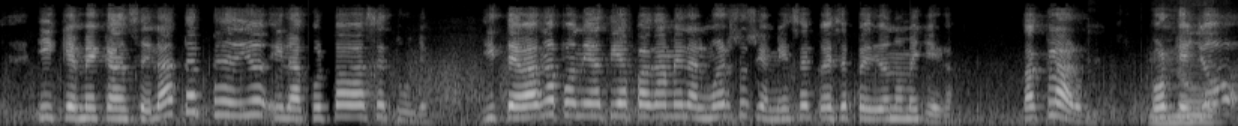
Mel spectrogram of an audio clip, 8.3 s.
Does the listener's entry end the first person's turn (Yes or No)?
No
